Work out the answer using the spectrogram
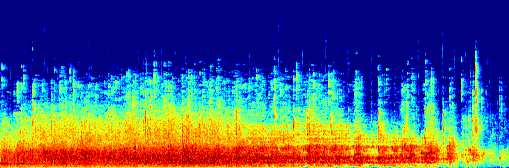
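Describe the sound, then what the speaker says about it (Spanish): A church congregation breaks into sustained applause, a dense wash of clapping that holds steady for several seconds before tapering off near the end. "Denle un aplauso a Jesús."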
